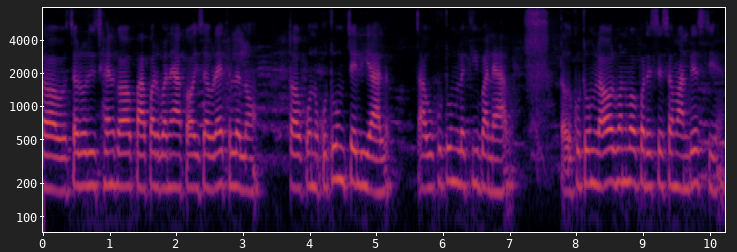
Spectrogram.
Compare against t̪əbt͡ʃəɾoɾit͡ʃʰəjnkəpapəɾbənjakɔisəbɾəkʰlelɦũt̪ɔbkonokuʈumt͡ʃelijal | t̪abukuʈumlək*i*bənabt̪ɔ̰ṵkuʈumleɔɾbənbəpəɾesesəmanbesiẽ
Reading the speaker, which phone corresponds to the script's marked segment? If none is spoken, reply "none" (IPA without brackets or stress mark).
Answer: i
